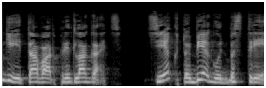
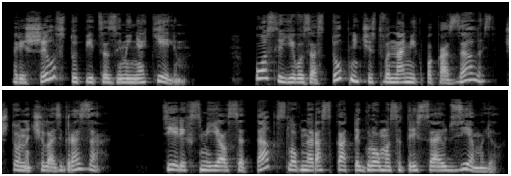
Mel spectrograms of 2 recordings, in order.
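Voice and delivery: ordinary delivery

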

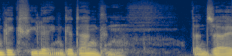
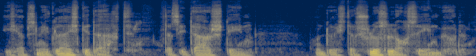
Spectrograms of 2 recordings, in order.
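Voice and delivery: leise geflüstert, fast tonlos; verschwörerisch flüstern; 6 semitones lower, 10 dB quieter than usual. A narrator's reading. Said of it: "flüsterte". (er flüstert Kammer leise zu)

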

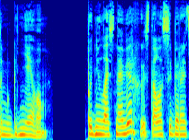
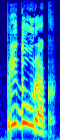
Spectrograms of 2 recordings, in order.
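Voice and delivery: пронзительный визгливый вскрик, очень высоко; взвизгни от пинка; визг; 13 semitones higher, 4 dB louder, slower than usual. Acted. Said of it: "взвизгнула Юлька". (визгливо, намного выше и громче)

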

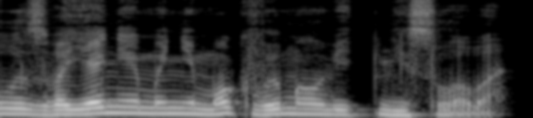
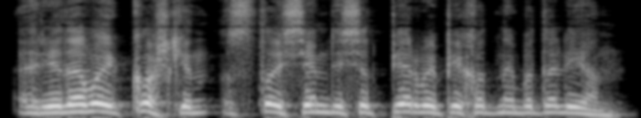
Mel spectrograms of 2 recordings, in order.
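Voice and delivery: soldier's report; 6 semitones higher, 4 dB louder than usual. A narrator's reading.

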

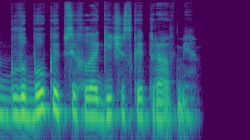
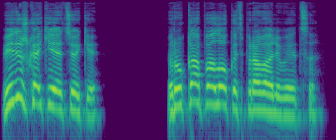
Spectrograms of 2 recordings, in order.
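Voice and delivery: scolding; 3 semitones higher, 5 dB louder than usual. Acted. Doctor scolding the patient.

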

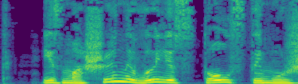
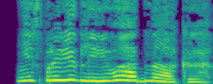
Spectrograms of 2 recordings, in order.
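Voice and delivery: put-on high, louder girlish protest; pitched-up reproach; reproachful; 10 semitones higher, 4 dB louder than usual. A narrator's reading. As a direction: scold in a high, indignant girl's voice. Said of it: "укорила меня создательница".

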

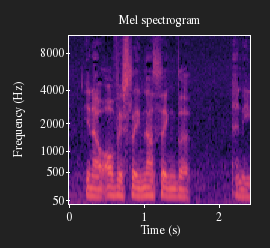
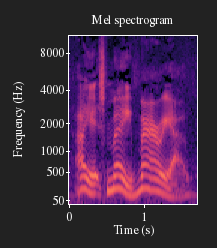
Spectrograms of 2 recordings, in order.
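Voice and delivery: higher, deliberately un-Italian accent; Mario without Italian accent; 5 semitones higher, slower than usual. Shown as a demonstration. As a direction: pitch it up and drop any Italian accent. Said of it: "sounds nothing like an Italian accent".

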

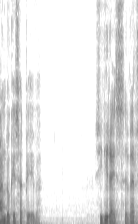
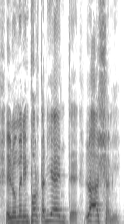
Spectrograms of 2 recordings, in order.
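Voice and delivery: high, loud, straining outburst; near shout; 13 semitones higher, 7 dB louder than usual. A narrator's reading. Ario telling Berto to let him go, almost shouting. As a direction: burst out as if about to scream. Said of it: "fu per urlare Ario".

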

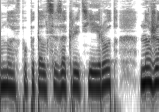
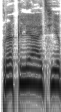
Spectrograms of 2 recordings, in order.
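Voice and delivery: usual speaking voice

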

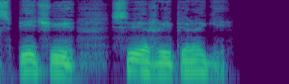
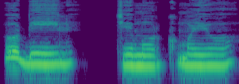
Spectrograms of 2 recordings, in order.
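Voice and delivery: sighing grief; 9 semitones higher than usual. A narrator's reading. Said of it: "вздохнула Устинья".

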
